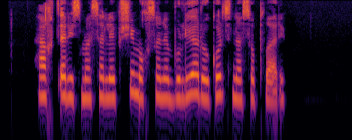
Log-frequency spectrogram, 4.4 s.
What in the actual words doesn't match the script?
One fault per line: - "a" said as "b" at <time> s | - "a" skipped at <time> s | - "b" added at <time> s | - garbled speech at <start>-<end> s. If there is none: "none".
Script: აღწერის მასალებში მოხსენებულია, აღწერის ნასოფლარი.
- "აღწერის" said as "როგორც" at 2.6 s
